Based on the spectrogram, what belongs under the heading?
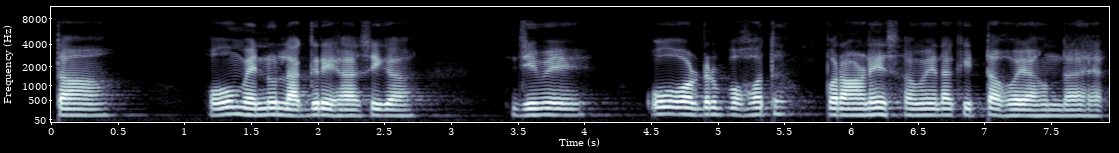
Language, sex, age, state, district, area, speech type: Punjabi, male, 18-30, Punjab, Shaheed Bhagat Singh Nagar, urban, spontaneous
